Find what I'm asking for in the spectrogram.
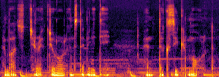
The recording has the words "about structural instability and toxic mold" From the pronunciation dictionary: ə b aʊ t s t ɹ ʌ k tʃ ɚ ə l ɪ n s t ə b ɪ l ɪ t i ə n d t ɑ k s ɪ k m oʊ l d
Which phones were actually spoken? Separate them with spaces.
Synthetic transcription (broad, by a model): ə b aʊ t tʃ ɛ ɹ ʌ tʃ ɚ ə l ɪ n s t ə b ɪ l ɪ t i ə n d t ɑ k s ɪ k m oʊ l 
